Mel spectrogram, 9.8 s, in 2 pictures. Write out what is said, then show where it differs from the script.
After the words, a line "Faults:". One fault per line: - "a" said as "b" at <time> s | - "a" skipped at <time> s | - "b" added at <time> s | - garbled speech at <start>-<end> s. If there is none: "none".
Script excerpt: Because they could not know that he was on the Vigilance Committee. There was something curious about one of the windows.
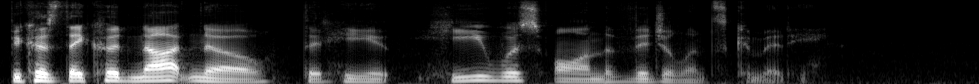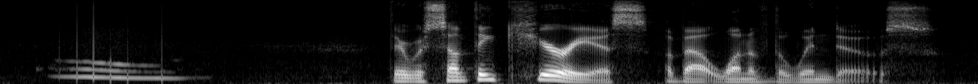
Because they could not know that he he was on the Vigilance Committee. There was something curious about one of the windows.
Faults:
- "he" added at 2.1 s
